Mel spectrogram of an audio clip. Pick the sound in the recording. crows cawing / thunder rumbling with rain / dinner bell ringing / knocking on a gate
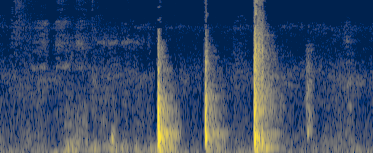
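knocking on a gate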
